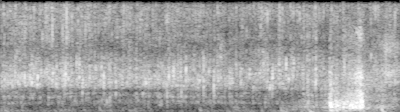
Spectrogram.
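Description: Water pouring steadily from a bilge pump's outlet as the pump empties a water-filled canoe, with a brief louder burst of noise near the end.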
